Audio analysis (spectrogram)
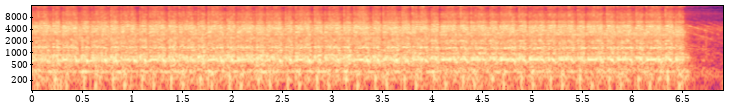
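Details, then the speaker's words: Long-parked trailer crane's gravity-fed small engine, jump-started: steady fast cranking churn at about three and a half turns a second, no firing; fuel pump not picking up fuel. "We are definitely in in the fuel here. Yeah, we're definitely in the fuel. It just won't pick it up."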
